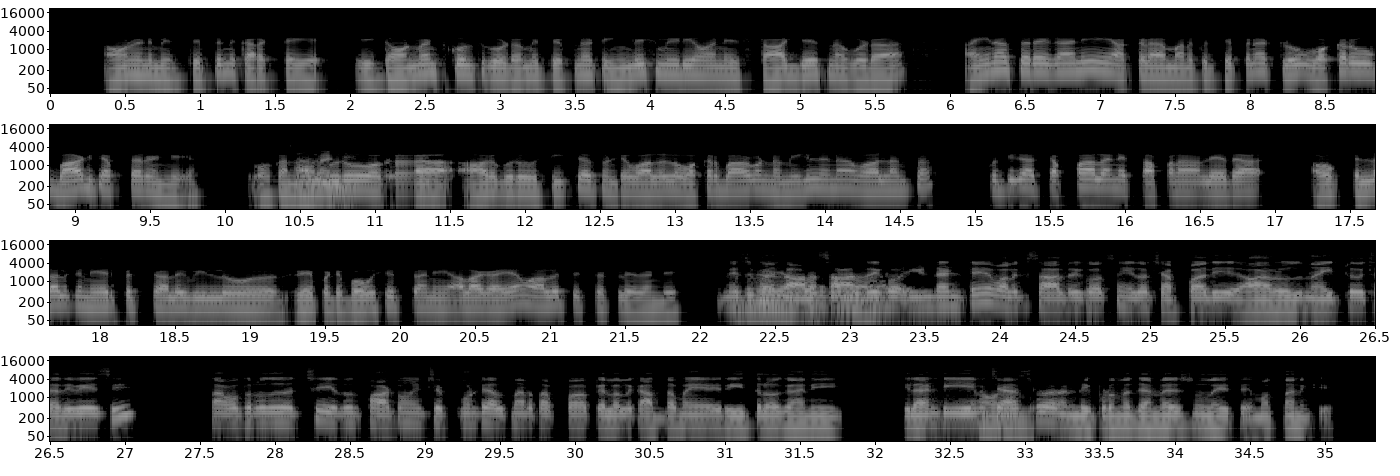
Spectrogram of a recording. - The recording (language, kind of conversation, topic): Telugu, podcast, పరిమిత బడ్జెట్‌లో ఒక నైపుణ్యాన్ని ఎలా నేర్చుకుంటారు?
- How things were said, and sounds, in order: in English: "గవర్నమెంట్ స్కూల్స్"; in English: "ఇంగ్లీష్ మీడియం"; in English: "స్టార్ట్"; tapping; other background noise; in English: "టీచర్స్"; in English: "శాలరీ"; in English: "శాలరీ"; in English: "జనరేషన్‌లో"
